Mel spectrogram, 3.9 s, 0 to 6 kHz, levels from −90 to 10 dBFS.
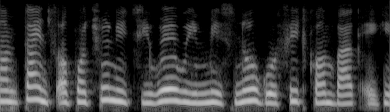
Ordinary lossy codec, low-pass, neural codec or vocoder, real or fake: none; 5.4 kHz; codec, 44.1 kHz, 7.8 kbps, Pupu-Codec; fake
